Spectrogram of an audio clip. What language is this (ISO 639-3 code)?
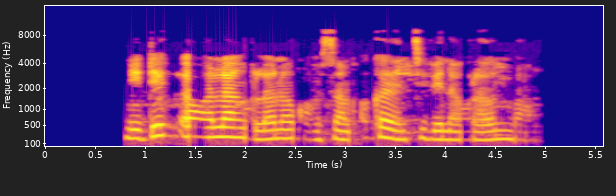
gid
